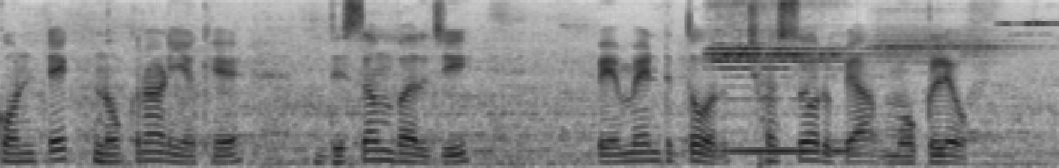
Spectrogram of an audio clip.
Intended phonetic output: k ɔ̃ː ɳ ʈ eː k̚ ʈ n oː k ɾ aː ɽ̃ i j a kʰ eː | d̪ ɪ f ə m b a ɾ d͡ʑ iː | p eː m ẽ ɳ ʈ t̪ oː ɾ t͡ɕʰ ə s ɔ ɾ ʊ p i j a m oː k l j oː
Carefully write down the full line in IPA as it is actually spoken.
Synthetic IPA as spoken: k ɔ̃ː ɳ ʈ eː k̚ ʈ n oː k ɾ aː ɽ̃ i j ə kʰ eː | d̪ ɪ s ə m b ə ɾ d͡ʑ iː | p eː m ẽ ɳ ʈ t̪ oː ɾ t͡ɕʰ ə s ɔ ɾ ʊ p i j a m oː k l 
